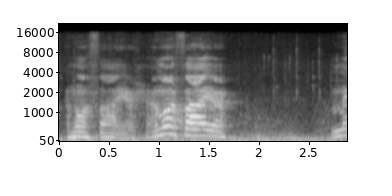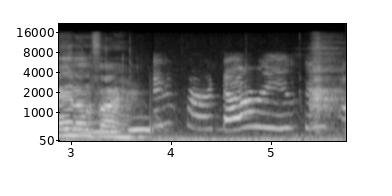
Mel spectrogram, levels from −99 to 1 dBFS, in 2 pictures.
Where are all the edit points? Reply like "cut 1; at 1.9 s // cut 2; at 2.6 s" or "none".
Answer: cut 1; at 4.0 s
